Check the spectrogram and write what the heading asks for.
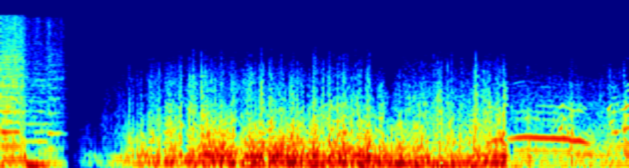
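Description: Electronic dance music cuts off abruptly under a second in, giving way to steady rushing wind buffeting the microphone in tandem skydiving freefall. Near the end a voice calls out over the wind.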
